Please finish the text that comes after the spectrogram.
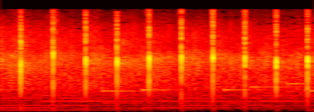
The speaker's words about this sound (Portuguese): Se ponham de pé, por favor. E uma vez que estén de pé, assim de pé, dê um aplauso a Jesus Cristo. Ele merece, verdade? Eu estou seguro que ele merece.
